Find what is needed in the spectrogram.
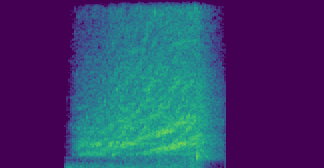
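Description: A whoosh sound effect for a logo intro: a hissy swell about a second long that builds and then dies away quickly.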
